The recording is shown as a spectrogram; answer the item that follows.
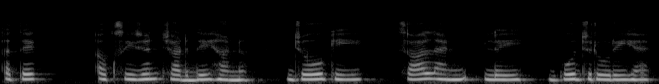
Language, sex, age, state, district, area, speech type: Punjabi, female, 18-30, Punjab, Patiala, rural, spontaneous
